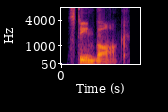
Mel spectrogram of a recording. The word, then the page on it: steinbock: British English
